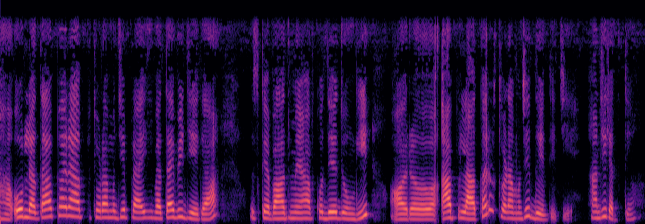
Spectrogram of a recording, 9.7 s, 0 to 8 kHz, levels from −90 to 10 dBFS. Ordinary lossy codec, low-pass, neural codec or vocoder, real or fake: none; 7.2 kHz; codec, 24 kHz, 0.9 kbps, WavTokenizer, medium speech release version 2; fake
